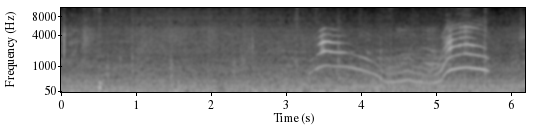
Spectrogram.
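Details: Street-living stray cat, after playing too roughly, utters two clear meows about one and a half seconds apart: the first arches up then sinks low, the second rises sharply and trails off. Quiet background otherwise.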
